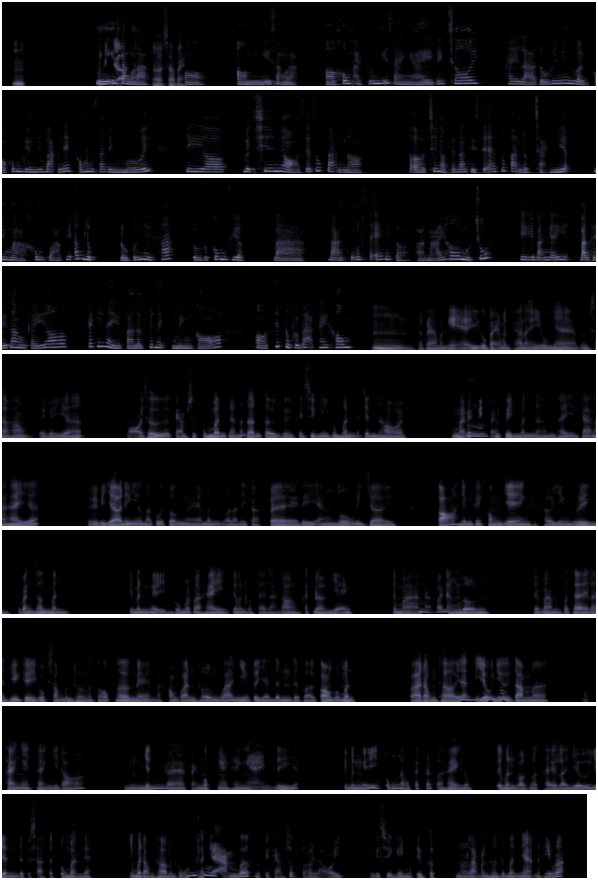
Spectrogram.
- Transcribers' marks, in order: tapping
- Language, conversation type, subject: Vietnamese, advice, Làm sao để dành thời gian cho sở thích mà không cảm thấy có lỗi?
